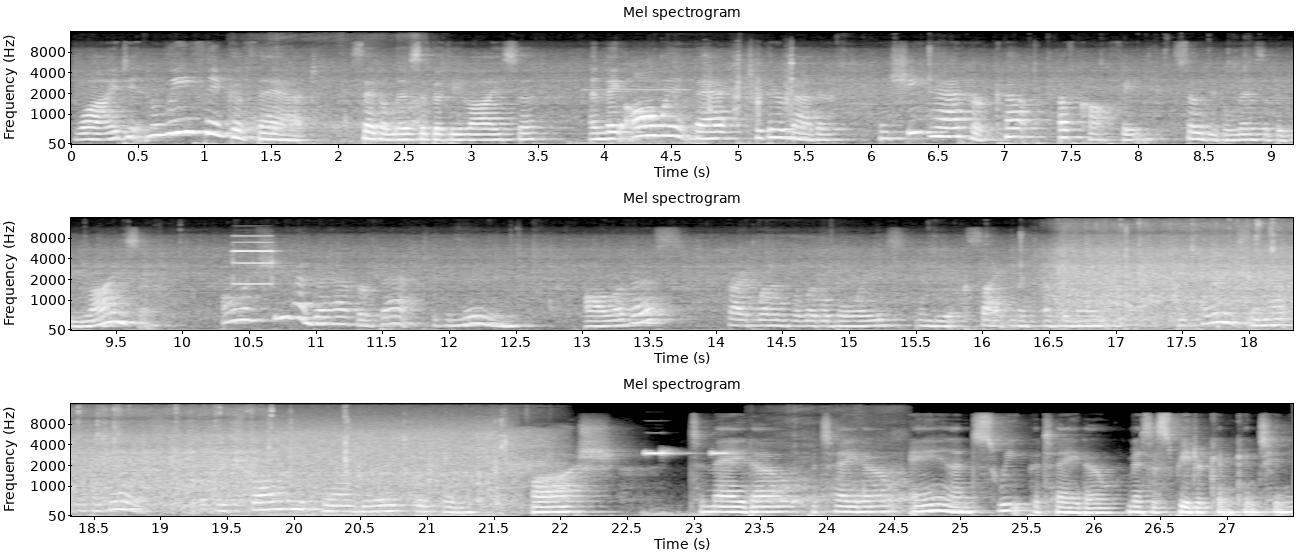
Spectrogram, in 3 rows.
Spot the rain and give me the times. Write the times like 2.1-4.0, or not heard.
0.0-22.1.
